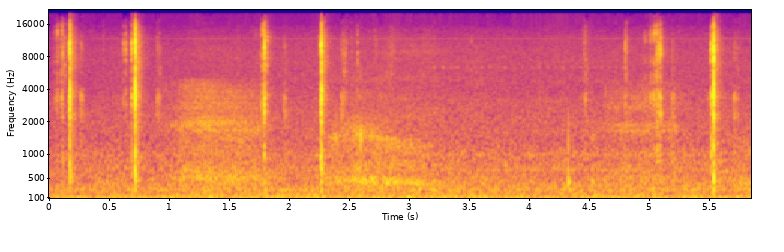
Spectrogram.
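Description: Scissors cutting out doily butterfly pieces, a few quiet, sparse snips and crisp clicks over a faint room hum.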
